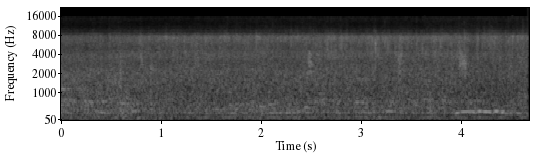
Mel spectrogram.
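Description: Steady rain falls outdoors in a continuous dense hiss, with a faint bird coo or call toward the end and no clear voices.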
